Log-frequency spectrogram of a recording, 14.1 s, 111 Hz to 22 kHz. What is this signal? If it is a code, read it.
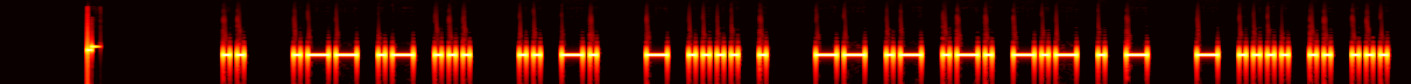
Morse code, heard as a keyed tone, about 17 wpm, 700 Hz. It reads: I WAS IN THE MARKET THIS
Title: Sentences from Top 1000 Words - Review Part 3 - 17wpm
